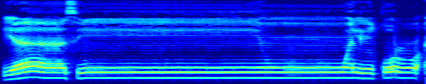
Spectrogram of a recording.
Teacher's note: قال المؤلف فقه الله: عند وصل ياسين والقرآن الحكيم للقارئ وجه واحد، إدغام نون السين من ياسين مع الواو مع المد طولا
